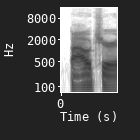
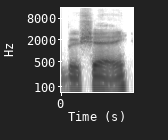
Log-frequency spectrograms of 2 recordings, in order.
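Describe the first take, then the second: First: The name is said with an American pronunciation. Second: The name is said with a French Canadian pronunciation. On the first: This is how the family says it now. "how we say it in the Americanized version" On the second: This is how the name was originally said. "the French Canadian way"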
